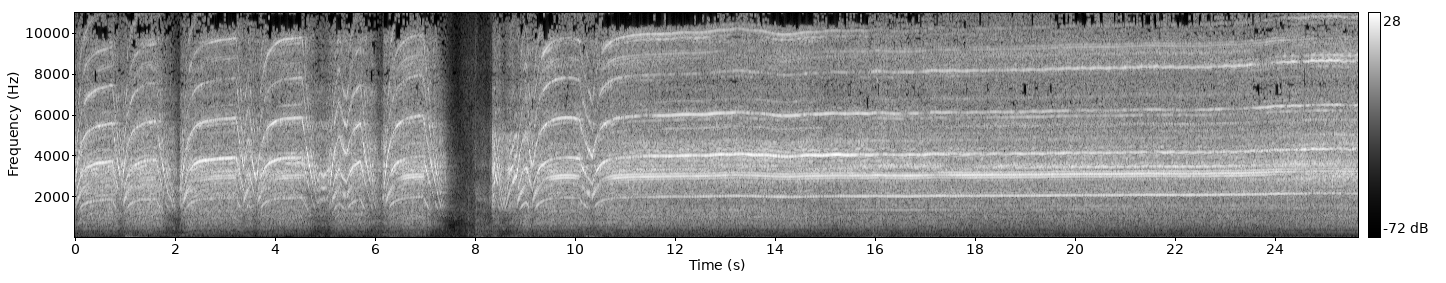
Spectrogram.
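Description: A power drill whines as it revs up and down in short bursts, then runs steadily.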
